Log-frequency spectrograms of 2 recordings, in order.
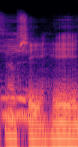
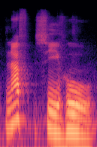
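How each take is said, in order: First: The word ends with an 'i' vowel. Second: The word ends with a 'u' vowel. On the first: The speaker calls it right. "maka dibaca nafsi nafsihi" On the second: The speaker calls it wrong. "Jangan dibaca ... atau dibaca nafsihu"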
